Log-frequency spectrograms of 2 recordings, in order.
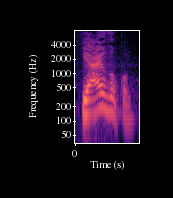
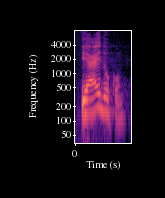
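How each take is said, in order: The two takes are said the same way.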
